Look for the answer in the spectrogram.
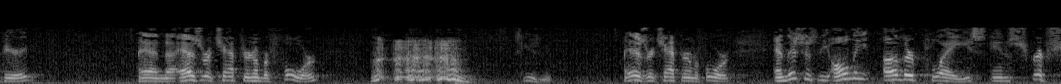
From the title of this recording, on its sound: Ketha Heights Baptist Church ~ Live Broadcast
